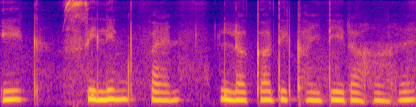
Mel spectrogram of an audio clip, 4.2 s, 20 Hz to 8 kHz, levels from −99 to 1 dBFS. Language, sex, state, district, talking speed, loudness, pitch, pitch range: Hindi, female, Chhattisgarh, Kabirdham, 115 wpm, -16 LUFS, 230 Hz, 220-240 Hz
